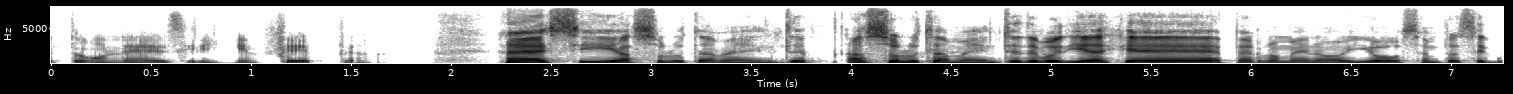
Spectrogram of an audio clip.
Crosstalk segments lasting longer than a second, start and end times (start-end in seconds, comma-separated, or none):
none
